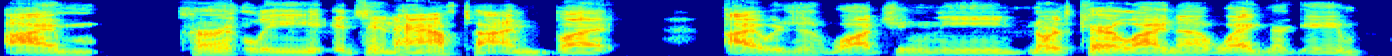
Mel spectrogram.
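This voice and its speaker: A young man co-hosting a casual sports podcast, relaxed and a little hesitant, trailing off with ums. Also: medium pitch, measured pace, rough recording. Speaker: podcast co-host. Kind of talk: casual chat.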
